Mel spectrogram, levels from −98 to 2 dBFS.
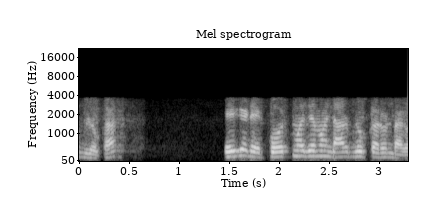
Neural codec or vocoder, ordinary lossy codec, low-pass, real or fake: none; none; 3.6 kHz; real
